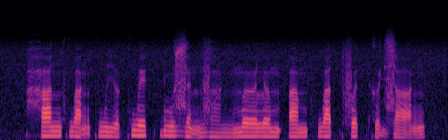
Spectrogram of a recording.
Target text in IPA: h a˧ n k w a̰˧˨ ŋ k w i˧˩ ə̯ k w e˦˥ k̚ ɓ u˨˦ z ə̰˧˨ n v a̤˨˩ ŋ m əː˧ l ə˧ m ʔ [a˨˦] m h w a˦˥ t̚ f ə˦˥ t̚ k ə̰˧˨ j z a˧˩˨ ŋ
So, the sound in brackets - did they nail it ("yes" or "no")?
no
